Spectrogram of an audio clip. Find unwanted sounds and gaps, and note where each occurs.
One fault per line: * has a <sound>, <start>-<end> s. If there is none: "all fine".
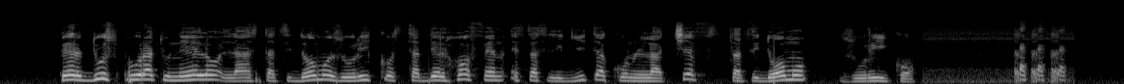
* has a laugh, 10.1-10.7 s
